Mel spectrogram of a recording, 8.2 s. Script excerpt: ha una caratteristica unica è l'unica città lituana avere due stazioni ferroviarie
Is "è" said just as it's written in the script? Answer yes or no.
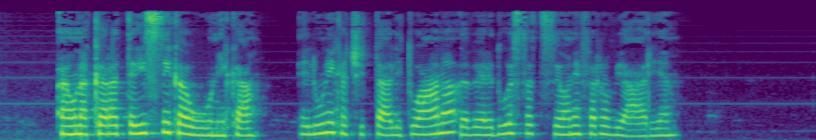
yes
